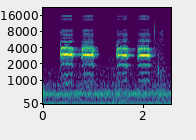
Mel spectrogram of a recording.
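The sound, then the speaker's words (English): A blue jay's harsh, scratchy call rings out four times in two quick pairs, loud over a low steady hum, with no talking. “In the sky, the blue jay sails on the wind.”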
